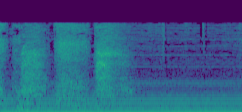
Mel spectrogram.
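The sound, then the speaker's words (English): Someone angrily huffs loud, heavy breaths through a flared nose, three forceful snorting exhales in quick succession, over a low steady background hum. “You ever see a person lose their temper and they start breathing heavy and the nose starts flared and they get all red in the face?”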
